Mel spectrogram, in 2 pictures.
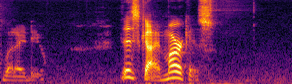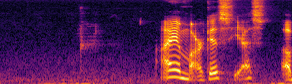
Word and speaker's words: Marcus: Final Fantasy, and so I thought Marcus was pronounced like Marquois or Marquis or something like that. But no, I looked up the pronunciation, and it's just Marcus.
